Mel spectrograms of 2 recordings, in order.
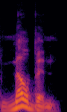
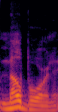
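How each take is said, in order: First: It is pronounced the way locals say it. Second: It is pronounced the way it is spelled. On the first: The speaker calls it right. "That's how they pronounce it" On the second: The speaker calls it wrong. "it's not Melbourne"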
